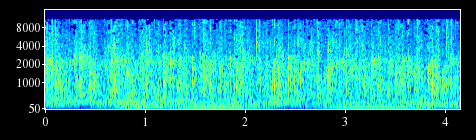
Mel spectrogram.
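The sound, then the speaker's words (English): A church audience applauds and cheers in praise of Jesus after a service, with steady, dense clapping over a low sustained tone. “All glory to Jesus. Can we give it up for Jesus? Let's make some noise for Jesus.”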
